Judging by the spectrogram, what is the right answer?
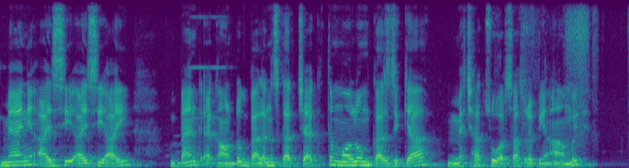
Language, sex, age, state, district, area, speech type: Kashmiri, male, 18-30, Jammu and Kashmir, Budgam, rural, read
